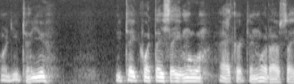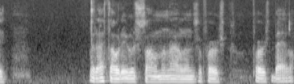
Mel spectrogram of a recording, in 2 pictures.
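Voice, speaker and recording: A man with a fairly low pitch speaks at a very slow pace with long, frequent pauses. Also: ordinary pitch variation. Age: 80s+. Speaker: World War II Marine veteran. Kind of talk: interview answer.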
